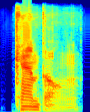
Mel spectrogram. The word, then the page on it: kampong: British English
